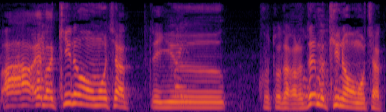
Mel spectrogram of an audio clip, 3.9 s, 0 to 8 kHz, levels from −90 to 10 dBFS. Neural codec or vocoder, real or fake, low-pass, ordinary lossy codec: none; real; 7.2 kHz; none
